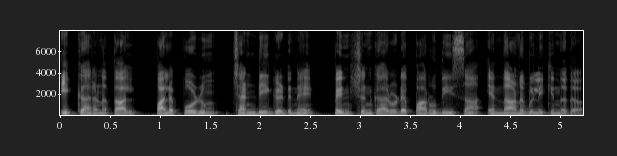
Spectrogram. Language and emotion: Malayalam, neutral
